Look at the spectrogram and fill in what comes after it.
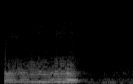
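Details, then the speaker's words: Small dog, Carlota, asleep on her owner's lap, snoring: one low, rattling snore on the in-breath, then a softer breath out. "está privada roncando a ver si escuchan como ronca"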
